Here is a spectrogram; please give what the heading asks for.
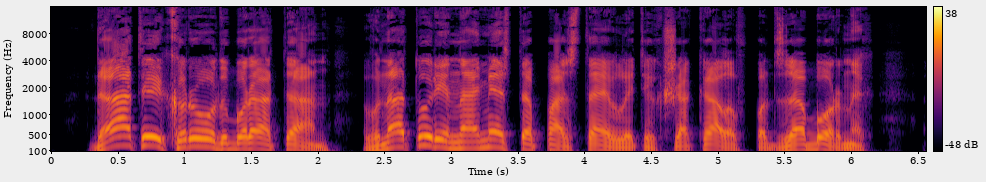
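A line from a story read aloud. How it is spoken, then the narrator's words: Joyful roar. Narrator (Russian): Радостно взревел Рёдзи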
